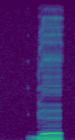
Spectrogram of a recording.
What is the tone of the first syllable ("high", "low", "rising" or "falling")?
high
